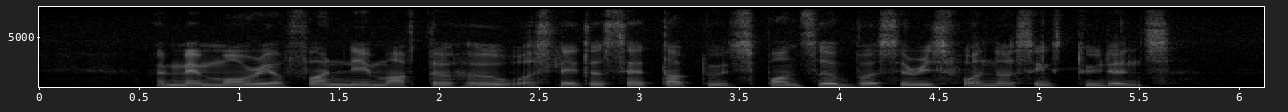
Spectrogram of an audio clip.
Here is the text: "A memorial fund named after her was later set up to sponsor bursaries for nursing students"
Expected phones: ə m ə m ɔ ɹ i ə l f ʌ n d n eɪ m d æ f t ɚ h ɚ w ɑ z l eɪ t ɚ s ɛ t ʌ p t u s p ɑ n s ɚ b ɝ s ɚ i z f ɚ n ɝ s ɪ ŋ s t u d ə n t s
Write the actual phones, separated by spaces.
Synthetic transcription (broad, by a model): ə m ə m ɔ ɹ i ə l f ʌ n n eɪ m ɑ f t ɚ h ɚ w ɑ s l eɪ t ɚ s ɛ t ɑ p t u s p ɑ n s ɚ b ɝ s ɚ i s f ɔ n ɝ s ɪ ŋ s t u d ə n t s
